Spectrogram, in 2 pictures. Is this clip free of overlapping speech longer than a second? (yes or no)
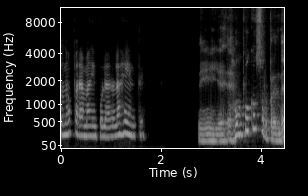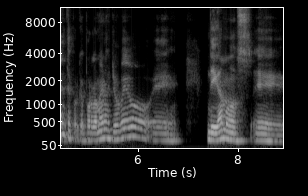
yes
